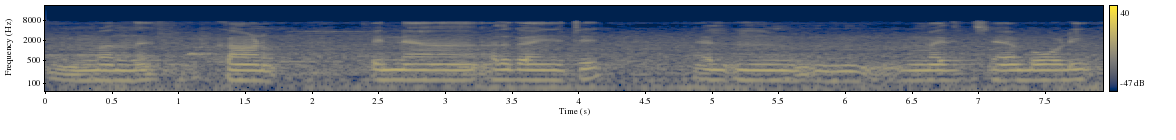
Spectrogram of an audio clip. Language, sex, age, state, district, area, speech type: Malayalam, male, 30-45, Kerala, Kasaragod, rural, spontaneous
